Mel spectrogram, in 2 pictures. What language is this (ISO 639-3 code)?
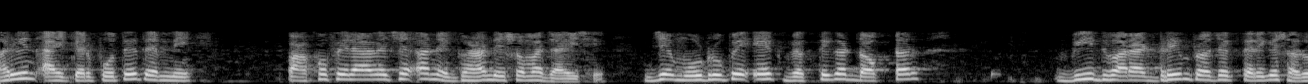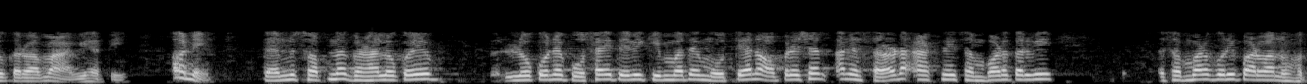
guj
